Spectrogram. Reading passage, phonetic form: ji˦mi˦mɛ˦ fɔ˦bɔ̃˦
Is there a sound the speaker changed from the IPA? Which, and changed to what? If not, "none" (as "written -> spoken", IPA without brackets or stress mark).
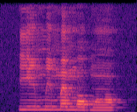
f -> m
